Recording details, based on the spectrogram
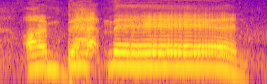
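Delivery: very high, loud, drawn-out yell. Retelling a player jumping off a shack: imitating someone yelling. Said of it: "the whole time was yelling".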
